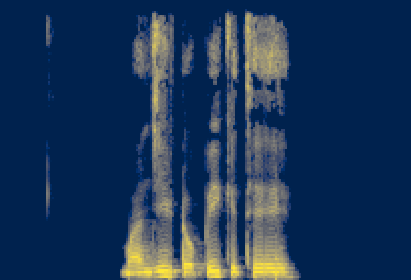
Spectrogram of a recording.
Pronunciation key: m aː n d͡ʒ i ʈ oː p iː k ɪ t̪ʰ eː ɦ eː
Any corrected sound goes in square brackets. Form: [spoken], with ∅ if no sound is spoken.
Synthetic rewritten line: m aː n d͡ʒ [iː] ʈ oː p iː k ɪ t̪ʰ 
